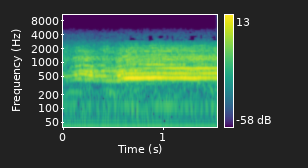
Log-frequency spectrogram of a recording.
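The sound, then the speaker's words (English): A train's whistle sounds a long, steady, loud blast that swells slightly as it goes, layered over the rumble of a passing train. No one speaks. “They're traveling south by train this year.”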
